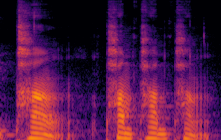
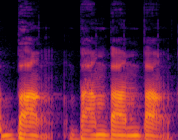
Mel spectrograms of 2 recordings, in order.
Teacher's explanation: Bang is voiced, which means that it's a bit stronger.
